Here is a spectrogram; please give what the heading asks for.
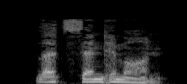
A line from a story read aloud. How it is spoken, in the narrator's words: the claymaster said quietly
